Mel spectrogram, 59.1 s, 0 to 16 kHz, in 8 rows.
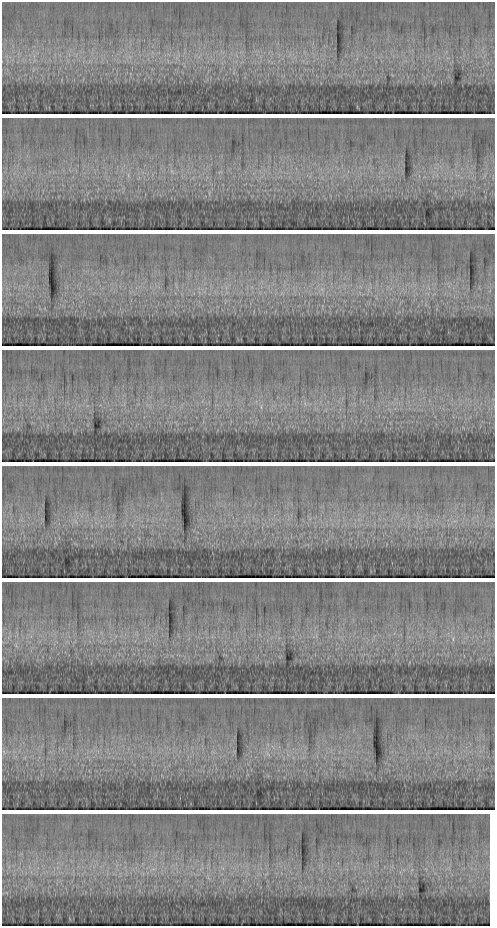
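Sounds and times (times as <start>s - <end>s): shower water hissing: 44.7s - 59.0s.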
